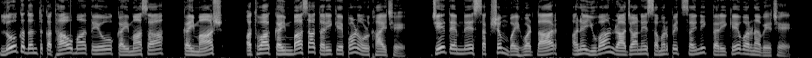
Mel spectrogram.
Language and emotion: Gujarati, neutral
